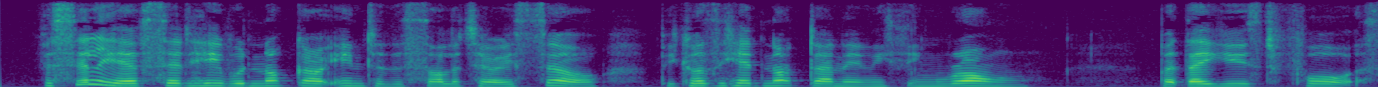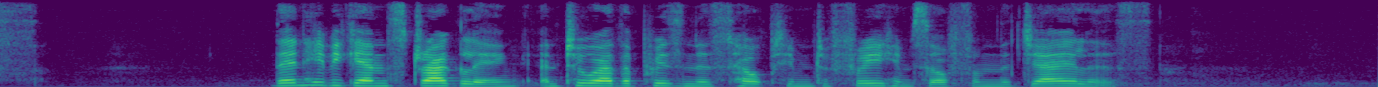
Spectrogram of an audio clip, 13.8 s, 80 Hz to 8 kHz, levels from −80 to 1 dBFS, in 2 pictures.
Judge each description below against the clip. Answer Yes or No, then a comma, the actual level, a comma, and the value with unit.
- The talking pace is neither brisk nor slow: Yes, average, 160 wpm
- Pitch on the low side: No, high, 215 Hz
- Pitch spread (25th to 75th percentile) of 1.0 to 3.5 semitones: Yes, average, 2.9 semitones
